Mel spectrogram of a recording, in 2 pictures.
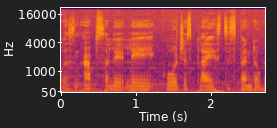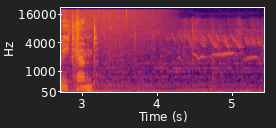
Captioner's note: none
